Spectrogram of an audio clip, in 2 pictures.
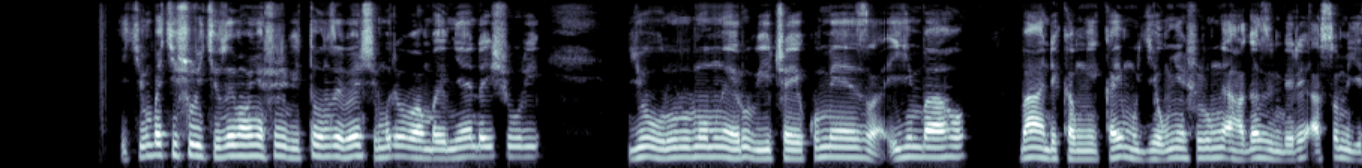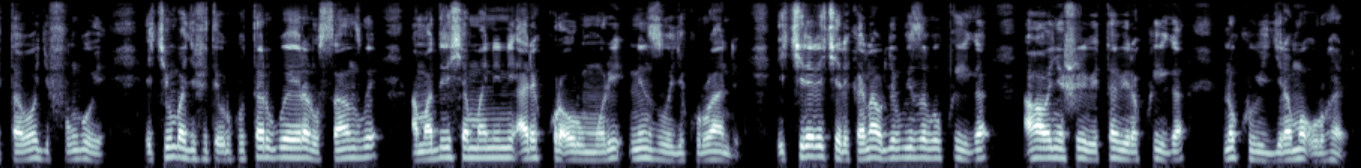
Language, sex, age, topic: Kinyarwanda, male, 25-35, education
